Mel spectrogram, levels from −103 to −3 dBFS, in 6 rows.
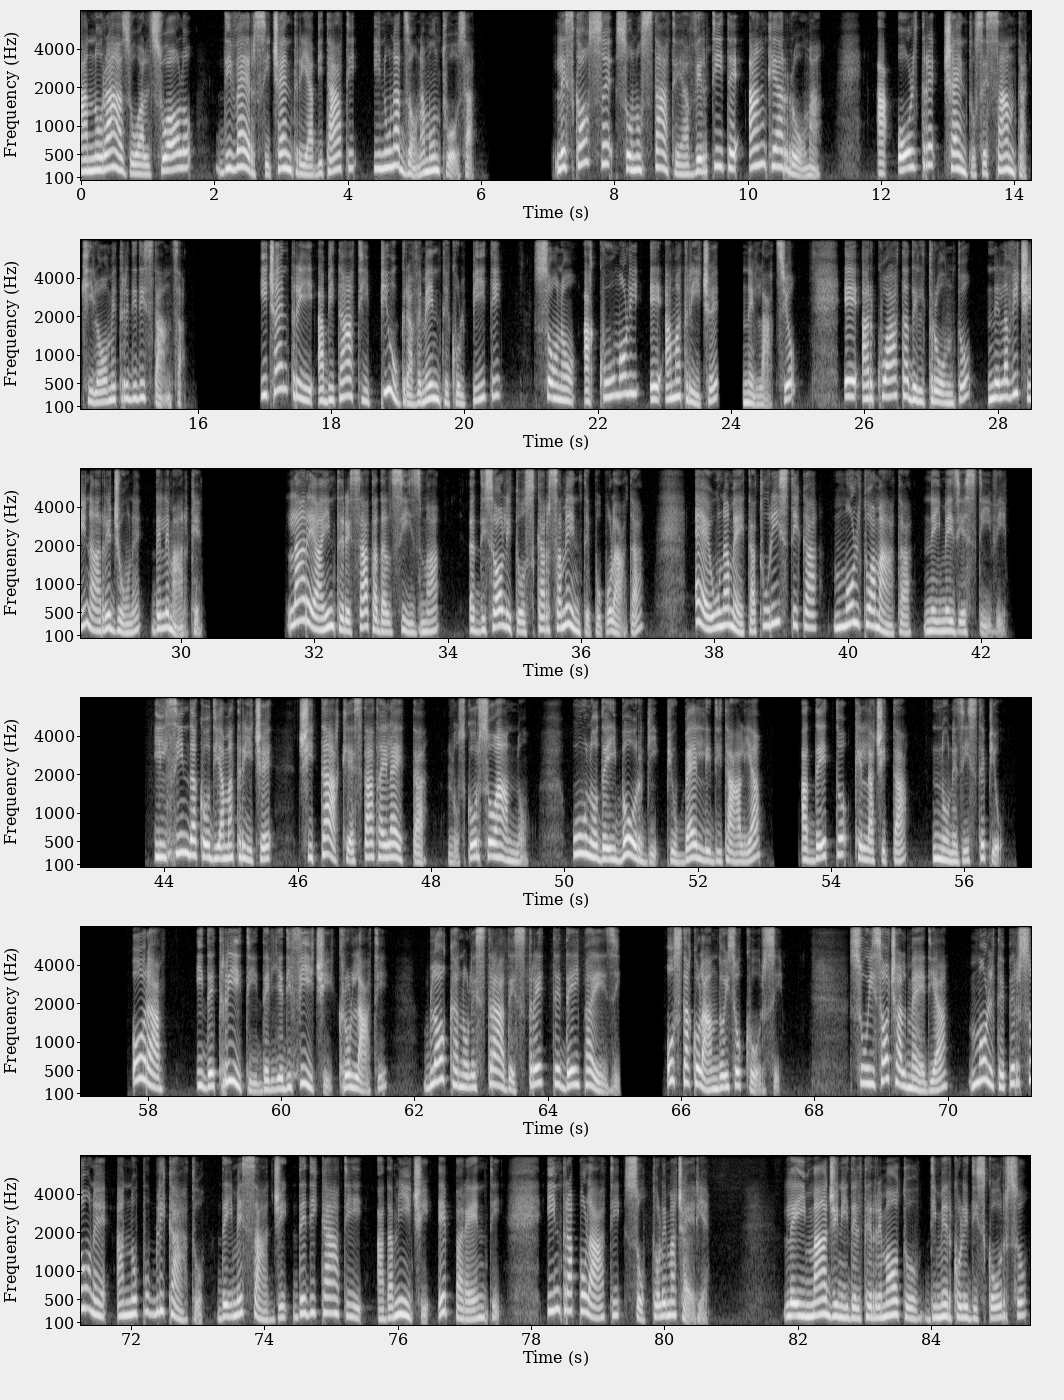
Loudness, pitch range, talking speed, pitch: -19 LUFS, 180-265 Hz, 90 wpm, 220 Hz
